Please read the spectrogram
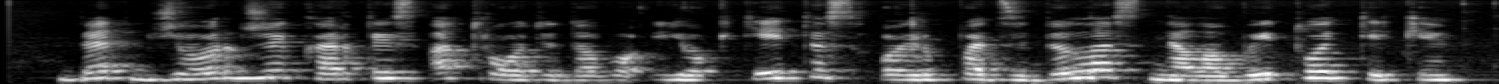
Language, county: Lithuanian, Šiauliai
